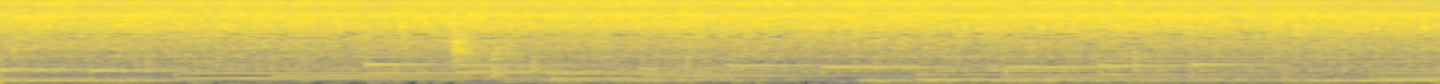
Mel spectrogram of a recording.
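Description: Browned onions frying in ghee in a pot, a steady sizzle and bubble as red chilli powder and salt go in. Soft background music plays under it.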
